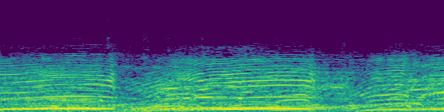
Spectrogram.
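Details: Aberdeen Angus cattle at a farm giving long, steady, droning moos, each held about a second, with fainter arching calls from other cattle behind them.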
